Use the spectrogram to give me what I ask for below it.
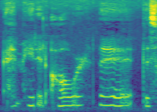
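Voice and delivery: soft whispered relief; whispered relief after praise from coworkers; relieved whisper. Retold or imitated. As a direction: breathe it out, relieved. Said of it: "I was like".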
